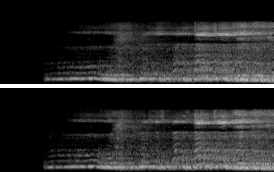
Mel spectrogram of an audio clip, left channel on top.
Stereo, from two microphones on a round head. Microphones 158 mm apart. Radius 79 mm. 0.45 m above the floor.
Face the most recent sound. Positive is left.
turn(degrees=-45)  # may be behind; listen again after turning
